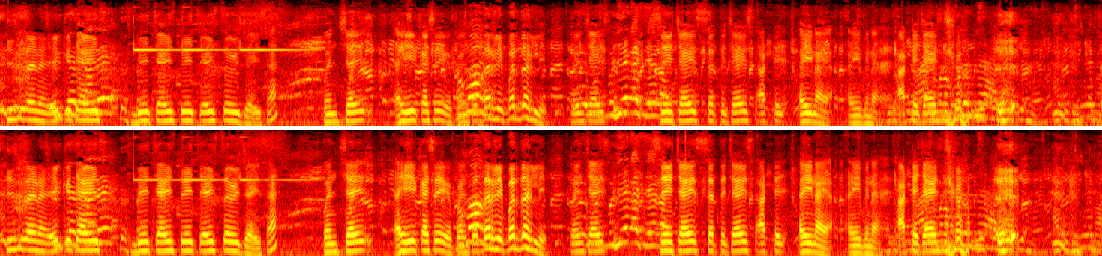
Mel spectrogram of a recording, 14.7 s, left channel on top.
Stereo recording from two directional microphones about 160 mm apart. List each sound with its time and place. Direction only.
0.1 s speech: 15° right (ahead or behind)
8.2 s a man's voice: 20° left (ahead or behind)
8.8 s speech: 15° right (ahead or behind)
